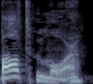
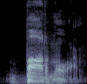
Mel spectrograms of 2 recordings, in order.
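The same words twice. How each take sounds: First: The city name is said in a standard way. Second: The city name is said in a local way. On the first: The speaker calls it wrong. "Not Baltimore" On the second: The speaker calls it right. "Say it correctly"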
